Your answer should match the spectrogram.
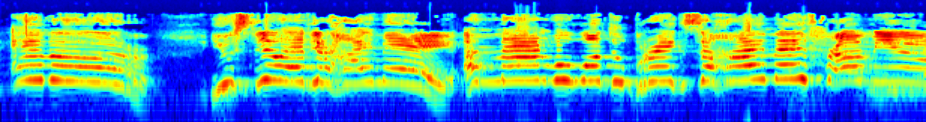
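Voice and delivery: high, slow, mock-tearful warning; solemn nurse warning. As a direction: plead it like a tragic prophecy. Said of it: "She's like".

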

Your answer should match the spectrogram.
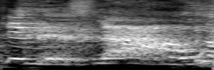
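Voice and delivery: high, drawn-out shout with laughter; triumphant scare character. Retold or imitated. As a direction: declare it with crazed glee. In character, renaming the victim.

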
